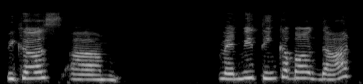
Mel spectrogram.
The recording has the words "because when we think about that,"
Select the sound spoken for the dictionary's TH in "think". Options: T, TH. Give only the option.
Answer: T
